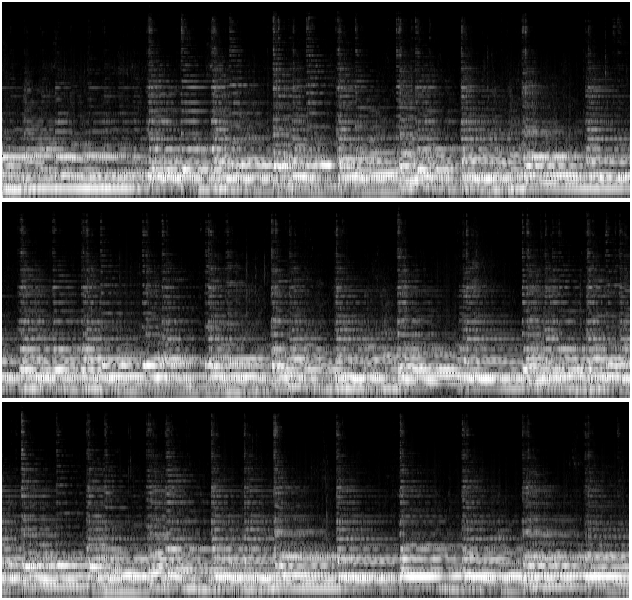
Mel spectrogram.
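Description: A guitar ensemble of many acoustic guitars playing together: a steady stream of quick plucked notes over held bass notes that change every couple of seconds.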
